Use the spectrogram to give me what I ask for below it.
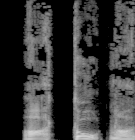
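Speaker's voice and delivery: plain reading voice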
